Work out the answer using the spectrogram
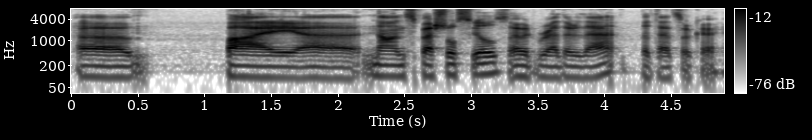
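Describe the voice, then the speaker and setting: A man giving casual reaction commentary on a game, reading skill text aloud and thinking out loud with fillers. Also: lowish voice. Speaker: game video creator.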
